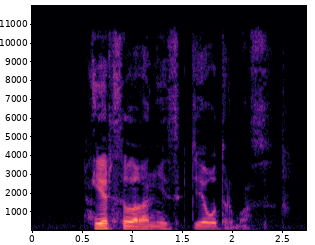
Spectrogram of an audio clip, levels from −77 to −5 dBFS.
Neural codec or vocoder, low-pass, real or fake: vocoder, 24 kHz, 100 mel bands, Vocos; 10.8 kHz; fake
